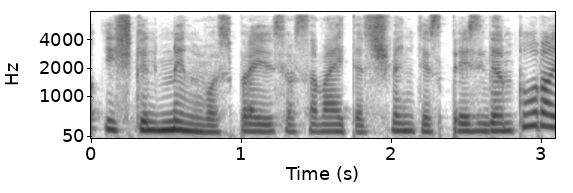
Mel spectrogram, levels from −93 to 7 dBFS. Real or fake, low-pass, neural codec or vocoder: fake; 7.2 kHz; codec, 44.1 kHz, 1.7 kbps, Pupu-Codec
